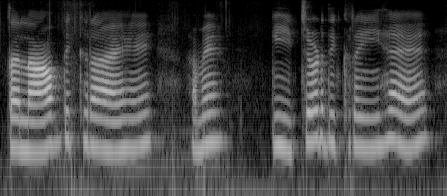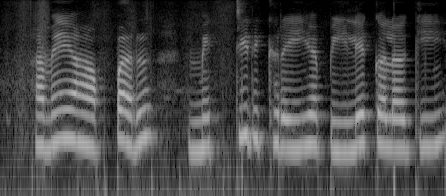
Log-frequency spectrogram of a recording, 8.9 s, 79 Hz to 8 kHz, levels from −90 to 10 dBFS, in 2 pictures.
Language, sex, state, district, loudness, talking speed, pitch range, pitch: Hindi, female, Maharashtra, Chandrapur, -25 LUFS, 125 wpm, 245-280 Hz, 260 Hz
